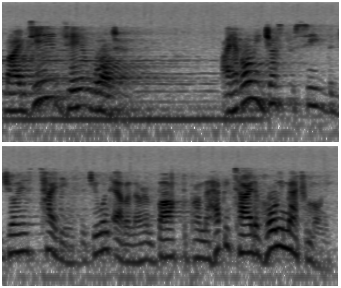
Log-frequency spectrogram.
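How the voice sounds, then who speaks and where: An actor playing a burly, genial crook who speaks florid, over-formal English in a 1940s radio drama. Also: male voice, a little high, expressive, moderate pace, fairly bright tone, faint music behind. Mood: grandly genial. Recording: noisy 1940s radio recording.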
